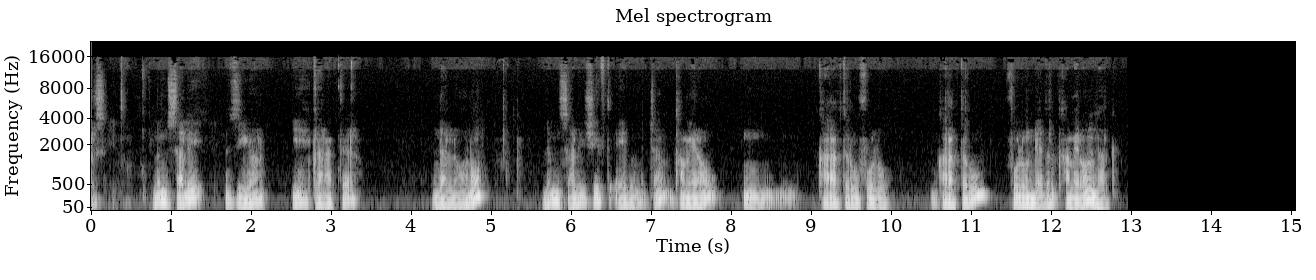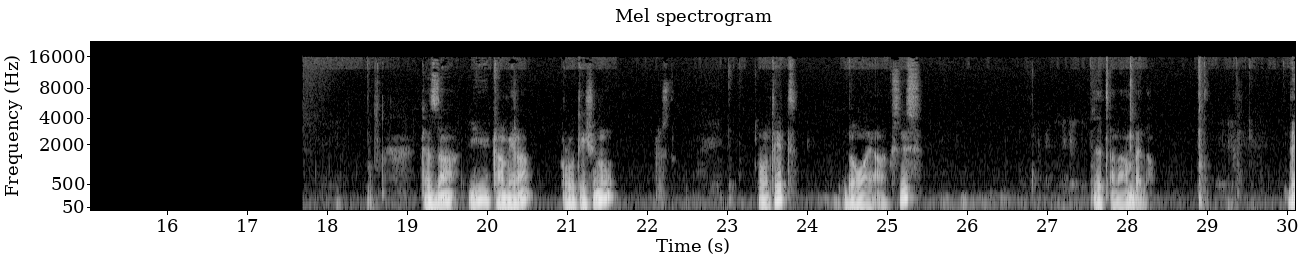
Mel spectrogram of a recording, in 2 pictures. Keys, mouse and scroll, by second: 3.2 shift+a, 15.8 KP_1, 20.4 r, 21.5 y, 25.6 KP_9, 26.1 KP_0, 27.0 KP_Enter, 27.9 g.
